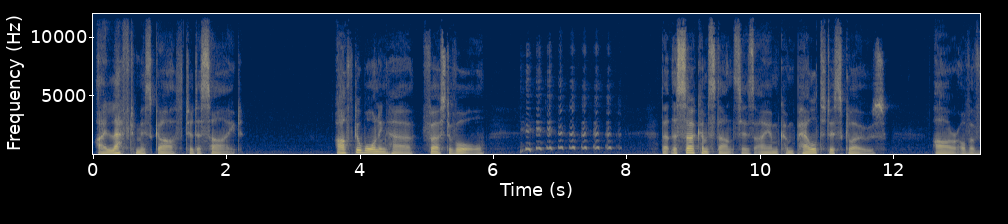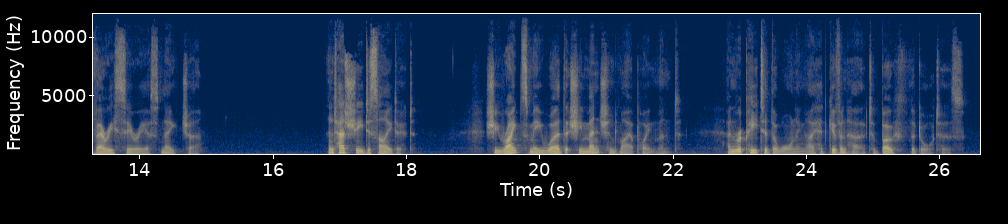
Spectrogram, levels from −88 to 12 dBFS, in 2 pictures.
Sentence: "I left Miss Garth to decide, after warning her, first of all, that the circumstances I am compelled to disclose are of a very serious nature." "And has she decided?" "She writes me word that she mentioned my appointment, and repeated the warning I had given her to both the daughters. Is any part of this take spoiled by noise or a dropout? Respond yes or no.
yes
